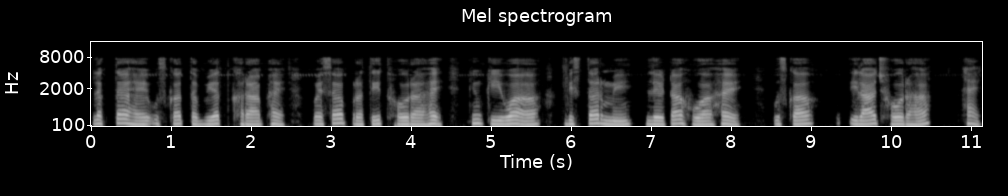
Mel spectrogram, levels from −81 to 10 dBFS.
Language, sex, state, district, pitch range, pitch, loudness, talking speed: Hindi, male, Chhattisgarh, Balrampur, 145-165 Hz, 155 Hz, -20 LUFS, 125 wpm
